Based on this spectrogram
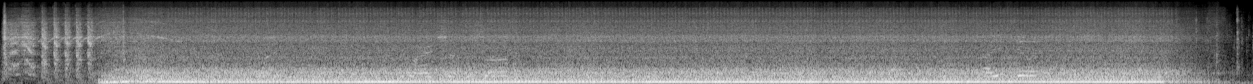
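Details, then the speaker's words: Toyota Tacoma with the positive battery cable disconnected, jump-started by a NOCO GB70 2000A booster in override mode; brief starter whirr, then it catches at once and settles to an even idle before shutoff, a normal start. "So there we go. We've had 5 jump starts, and of course all of them have been successful."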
